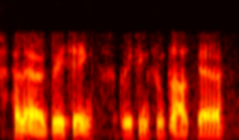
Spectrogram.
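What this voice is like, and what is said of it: Put-on extra posh voice. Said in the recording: “putting on a posh voice? ... It's already posh ... trying to be even posher.”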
